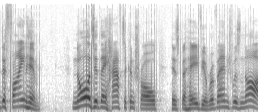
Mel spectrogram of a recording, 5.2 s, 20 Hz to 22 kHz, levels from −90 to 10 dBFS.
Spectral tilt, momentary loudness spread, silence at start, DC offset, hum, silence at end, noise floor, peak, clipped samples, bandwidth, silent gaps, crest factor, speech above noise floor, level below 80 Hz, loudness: -5 dB/octave; 14 LU; 0 s; under 0.1%; none; 0 s; -62 dBFS; -6 dBFS; under 0.1%; 19 kHz; none; 20 dB; 37 dB; -60 dBFS; -26 LUFS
